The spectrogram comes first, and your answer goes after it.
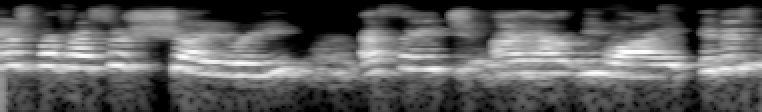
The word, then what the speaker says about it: Shirey: spelled it's spelled s-h-r-e-y it is pronounced shy like i'm a shy little girl which i am not and ree wong e okay shy ree okay i enjoy it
